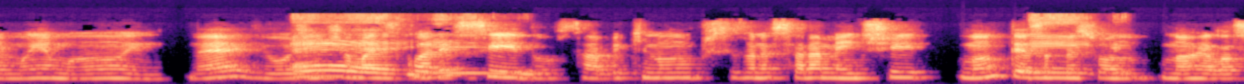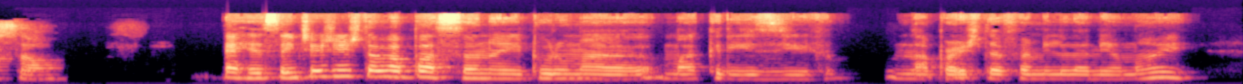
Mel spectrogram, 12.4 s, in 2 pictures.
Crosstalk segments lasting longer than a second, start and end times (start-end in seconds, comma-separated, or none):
1.5-2.7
